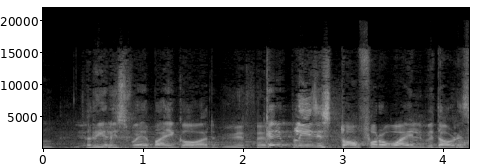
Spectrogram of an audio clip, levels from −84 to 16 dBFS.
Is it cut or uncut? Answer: uncut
